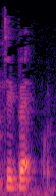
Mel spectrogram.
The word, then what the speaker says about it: debut: Social networking slides into second day of trading after lackluster debut. I never could pronounce that word. – Where's it at? debut. – Debut. – Yeah. – So French.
